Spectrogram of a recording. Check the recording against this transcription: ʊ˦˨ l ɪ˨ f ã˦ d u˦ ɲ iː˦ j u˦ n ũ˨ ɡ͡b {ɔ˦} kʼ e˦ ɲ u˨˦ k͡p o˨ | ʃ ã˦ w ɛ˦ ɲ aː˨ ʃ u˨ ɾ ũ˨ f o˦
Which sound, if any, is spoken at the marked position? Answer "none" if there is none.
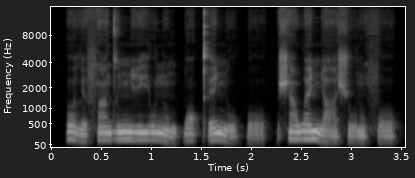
ɔ˦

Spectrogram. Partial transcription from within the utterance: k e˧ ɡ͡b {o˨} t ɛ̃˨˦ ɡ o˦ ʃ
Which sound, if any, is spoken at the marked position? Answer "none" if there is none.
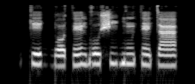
ɔ˨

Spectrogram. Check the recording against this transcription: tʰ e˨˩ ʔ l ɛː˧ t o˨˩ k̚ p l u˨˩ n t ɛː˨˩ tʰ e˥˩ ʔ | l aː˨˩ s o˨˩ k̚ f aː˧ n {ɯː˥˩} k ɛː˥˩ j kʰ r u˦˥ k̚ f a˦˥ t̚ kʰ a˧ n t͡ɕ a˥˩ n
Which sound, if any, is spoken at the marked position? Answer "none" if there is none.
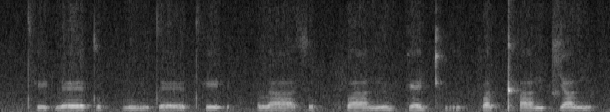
ɯː˥˩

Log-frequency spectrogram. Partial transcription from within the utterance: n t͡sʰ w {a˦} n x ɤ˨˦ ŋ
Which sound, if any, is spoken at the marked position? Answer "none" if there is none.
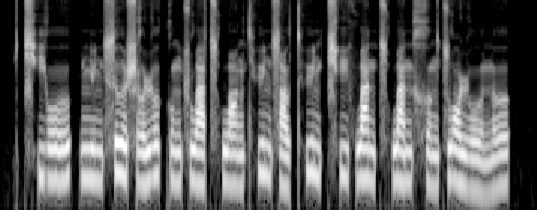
a˦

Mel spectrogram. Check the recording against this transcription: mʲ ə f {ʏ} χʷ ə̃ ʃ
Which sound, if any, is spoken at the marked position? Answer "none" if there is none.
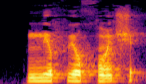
y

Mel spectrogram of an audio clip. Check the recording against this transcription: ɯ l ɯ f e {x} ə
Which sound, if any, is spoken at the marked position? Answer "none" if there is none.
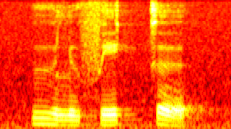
kː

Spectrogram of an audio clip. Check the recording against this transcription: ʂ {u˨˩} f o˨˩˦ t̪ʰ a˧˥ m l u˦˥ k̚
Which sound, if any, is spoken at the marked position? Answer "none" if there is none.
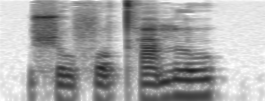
u˨˩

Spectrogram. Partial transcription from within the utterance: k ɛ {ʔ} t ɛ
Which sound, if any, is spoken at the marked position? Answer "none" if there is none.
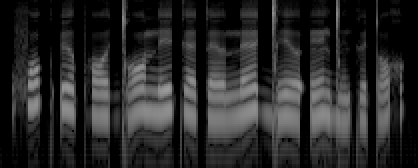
none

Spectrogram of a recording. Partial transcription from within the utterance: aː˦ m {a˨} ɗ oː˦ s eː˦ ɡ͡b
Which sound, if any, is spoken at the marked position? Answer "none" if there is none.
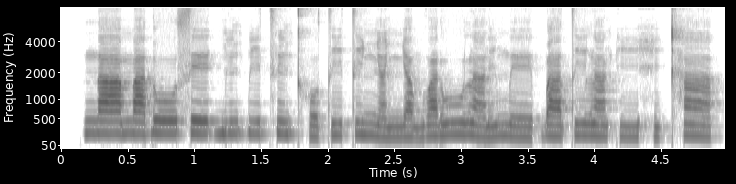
a˦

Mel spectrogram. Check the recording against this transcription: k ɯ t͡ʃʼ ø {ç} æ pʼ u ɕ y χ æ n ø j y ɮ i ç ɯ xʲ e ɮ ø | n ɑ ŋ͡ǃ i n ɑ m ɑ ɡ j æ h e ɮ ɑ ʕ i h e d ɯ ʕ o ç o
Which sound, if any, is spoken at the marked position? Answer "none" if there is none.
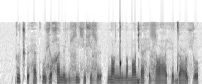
h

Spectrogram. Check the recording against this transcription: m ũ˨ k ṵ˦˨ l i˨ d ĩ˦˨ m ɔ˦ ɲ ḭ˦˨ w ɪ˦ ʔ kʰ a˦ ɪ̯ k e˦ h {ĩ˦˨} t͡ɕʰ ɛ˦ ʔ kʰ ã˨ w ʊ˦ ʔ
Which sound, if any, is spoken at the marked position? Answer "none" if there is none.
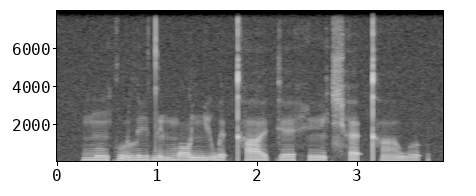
ĩ˦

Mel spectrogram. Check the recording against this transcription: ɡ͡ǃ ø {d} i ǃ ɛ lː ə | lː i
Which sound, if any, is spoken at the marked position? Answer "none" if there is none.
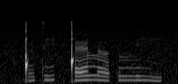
t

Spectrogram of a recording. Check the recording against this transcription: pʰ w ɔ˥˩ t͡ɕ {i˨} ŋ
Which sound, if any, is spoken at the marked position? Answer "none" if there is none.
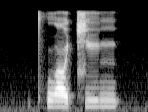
i˥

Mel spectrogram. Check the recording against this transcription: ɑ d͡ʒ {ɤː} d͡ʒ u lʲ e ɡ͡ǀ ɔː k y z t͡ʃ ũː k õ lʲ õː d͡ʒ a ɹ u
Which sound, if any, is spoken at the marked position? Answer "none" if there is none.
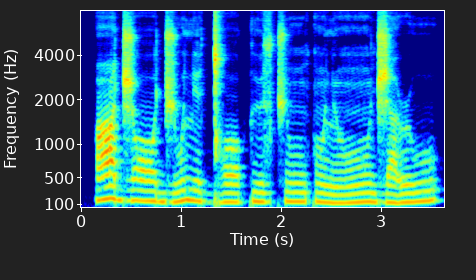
ɔː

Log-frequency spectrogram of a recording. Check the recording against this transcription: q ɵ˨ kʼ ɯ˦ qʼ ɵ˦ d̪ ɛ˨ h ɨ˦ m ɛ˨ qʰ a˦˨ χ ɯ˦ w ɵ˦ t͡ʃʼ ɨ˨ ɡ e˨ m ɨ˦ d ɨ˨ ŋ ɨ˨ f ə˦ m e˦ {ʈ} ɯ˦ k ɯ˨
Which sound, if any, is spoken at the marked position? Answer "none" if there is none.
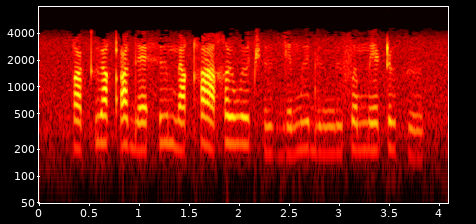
ʈ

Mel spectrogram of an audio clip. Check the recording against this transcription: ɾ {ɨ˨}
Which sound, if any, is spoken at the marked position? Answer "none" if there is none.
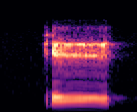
ɨ˨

